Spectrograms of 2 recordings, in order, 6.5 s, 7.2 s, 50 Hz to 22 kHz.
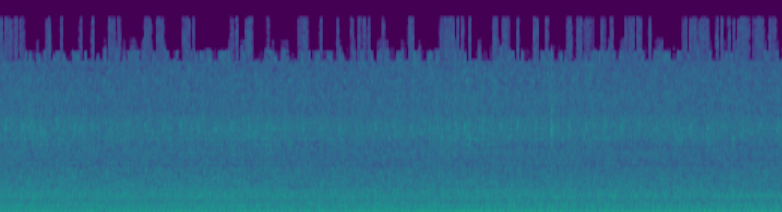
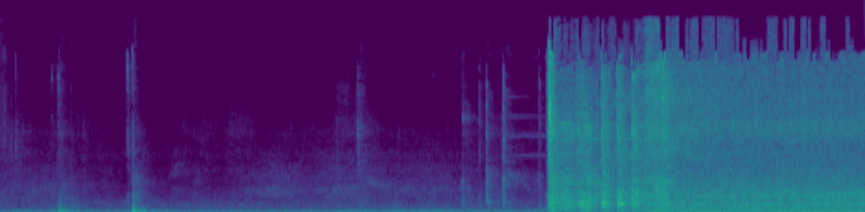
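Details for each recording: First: Holden VZ Adventra Alloytec V6 running very rough at idle, coils disconnected one at a time: uneven, lumpy idle with irregular low thump and stumbles; misfire traced to failed number 5 ignition coil pack. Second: Holden VZ Adventra Alloytec V6, after replacing faulty ignition coil found by disconnecting coils one at a time: a few clicks, then engine starts and holds a smooth, even idle, misfire gone; normal idle.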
